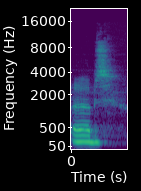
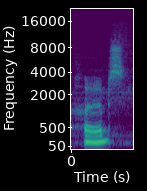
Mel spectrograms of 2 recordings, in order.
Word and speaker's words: herbs: so then we just sprinkle the our herbs all over it as the americans say or herbs in the uk as we say uh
